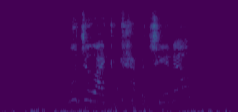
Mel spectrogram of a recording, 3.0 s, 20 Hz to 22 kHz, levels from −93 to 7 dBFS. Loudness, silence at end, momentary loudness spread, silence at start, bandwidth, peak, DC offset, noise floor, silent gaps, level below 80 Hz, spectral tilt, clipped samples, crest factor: -64 LUFS; 0.15 s; 6 LU; 0.05 s; 15.5 kHz; -44 dBFS; under 0.1%; -88 dBFS; 0.61-0.67 s; under -90 dBFS; 2 dB/octave; under 0.1%; 26 dB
